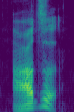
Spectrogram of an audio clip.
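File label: "érzi", Chinese; Cours de Chinois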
